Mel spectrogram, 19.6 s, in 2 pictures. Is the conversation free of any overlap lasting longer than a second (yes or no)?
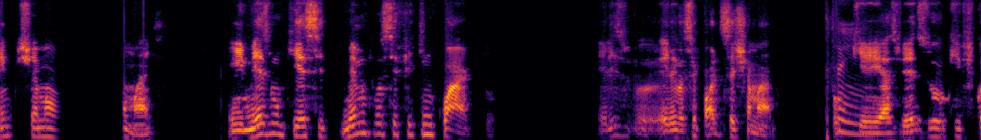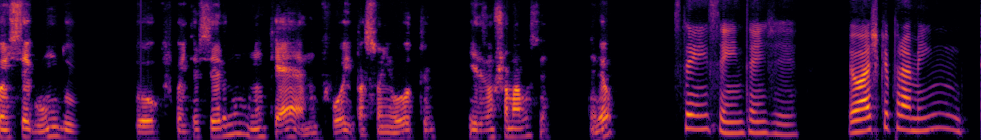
yes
